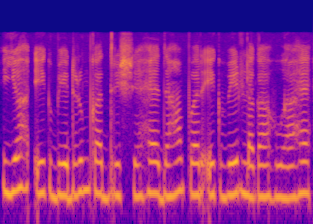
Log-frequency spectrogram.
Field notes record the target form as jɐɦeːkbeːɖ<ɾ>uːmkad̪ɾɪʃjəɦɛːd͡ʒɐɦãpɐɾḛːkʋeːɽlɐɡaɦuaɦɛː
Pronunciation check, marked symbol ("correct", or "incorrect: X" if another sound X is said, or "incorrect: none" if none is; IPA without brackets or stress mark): correct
